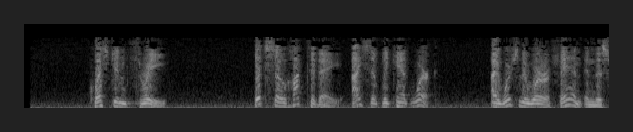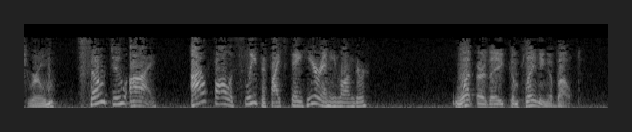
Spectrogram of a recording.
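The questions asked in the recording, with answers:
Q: What are they complaining about?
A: The heat: it's too hot and there's no fan in the room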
